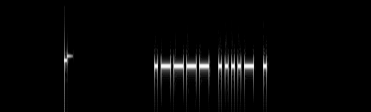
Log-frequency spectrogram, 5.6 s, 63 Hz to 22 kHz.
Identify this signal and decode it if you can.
Morse code, heard as a keyed tone, about 25 wpm, 700 Hz. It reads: 14E
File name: Three Letter-Number Combinations - 25wpm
